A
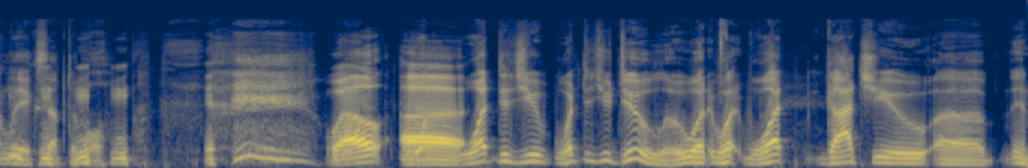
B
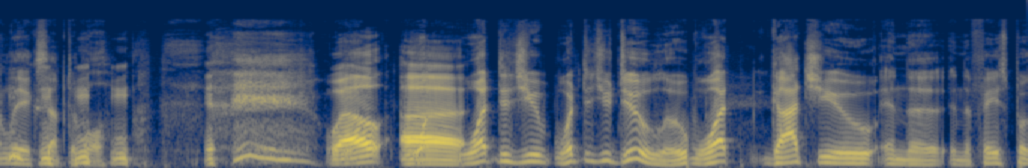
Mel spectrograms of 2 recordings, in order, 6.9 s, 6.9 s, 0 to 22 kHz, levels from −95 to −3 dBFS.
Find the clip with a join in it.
B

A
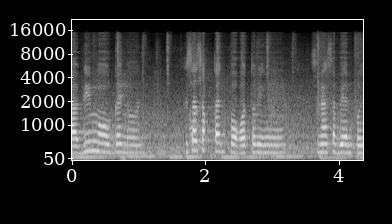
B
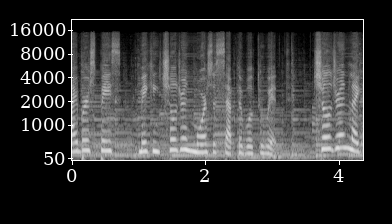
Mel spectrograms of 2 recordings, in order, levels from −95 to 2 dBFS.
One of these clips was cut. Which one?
B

